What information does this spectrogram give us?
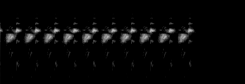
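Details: European goldfinch song in the 'bitbita' style, meant to encourage goldfinches to sing: a rapid, steady series of ten high, bright two-part chirps, evenly spaced, then silence.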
